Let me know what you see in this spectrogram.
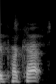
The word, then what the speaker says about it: Paquette: I remember it was Renee Young, but how do you pronounce her surname? – Is it Paquette. Renee Paquette? Yeah.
